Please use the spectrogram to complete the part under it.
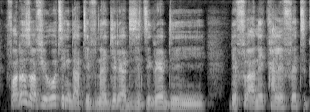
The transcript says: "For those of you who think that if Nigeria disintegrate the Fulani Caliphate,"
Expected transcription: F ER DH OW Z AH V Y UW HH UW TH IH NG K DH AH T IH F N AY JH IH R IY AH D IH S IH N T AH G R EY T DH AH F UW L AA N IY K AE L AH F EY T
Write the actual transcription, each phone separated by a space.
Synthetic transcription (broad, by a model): F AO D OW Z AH F Y UW HH UW T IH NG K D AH T IH F N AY JH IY R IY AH D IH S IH N T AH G R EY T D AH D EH L AA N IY K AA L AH F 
